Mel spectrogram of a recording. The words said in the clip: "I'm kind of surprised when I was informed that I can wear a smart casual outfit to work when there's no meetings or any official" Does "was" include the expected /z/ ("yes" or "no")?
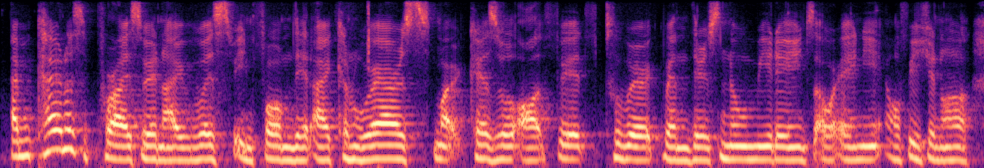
no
